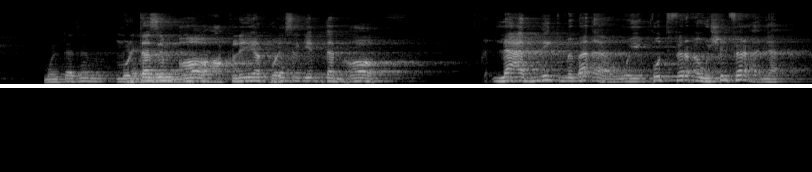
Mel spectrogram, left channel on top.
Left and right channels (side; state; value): right; silent; 56 dB below the other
